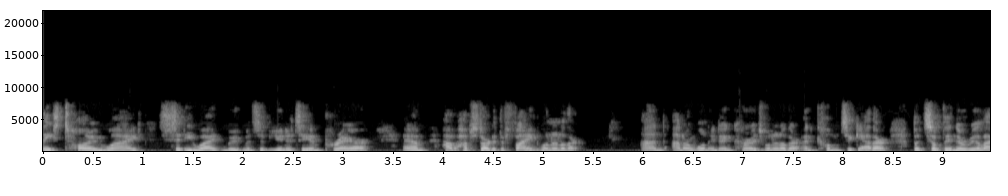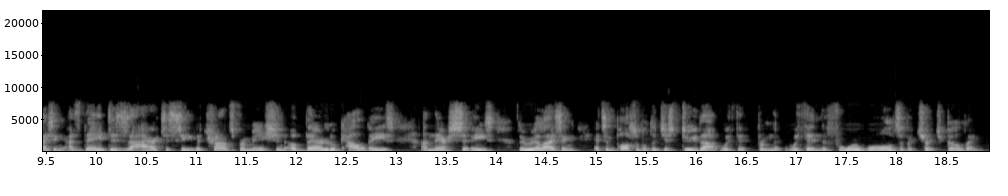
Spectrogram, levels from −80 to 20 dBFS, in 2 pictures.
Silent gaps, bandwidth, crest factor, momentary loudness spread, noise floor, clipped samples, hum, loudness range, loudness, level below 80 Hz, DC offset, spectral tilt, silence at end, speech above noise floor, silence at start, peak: none; 8 kHz; 16 dB; 8 LU; -45 dBFS; under 0.1%; none; 2 LU; -18 LUFS; -48 dBFS; under 0.1%; -5 dB/octave; 0.05 s; 27 dB; 0 s; -2 dBFS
